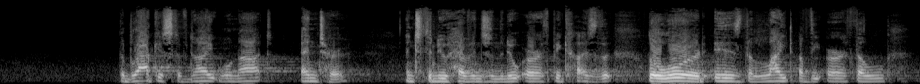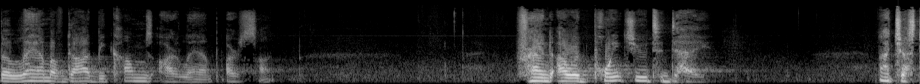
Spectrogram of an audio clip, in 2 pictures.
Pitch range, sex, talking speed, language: 140-160 Hz, male, 140 wpm, English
